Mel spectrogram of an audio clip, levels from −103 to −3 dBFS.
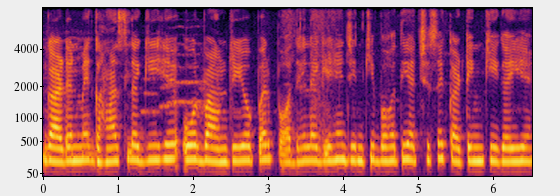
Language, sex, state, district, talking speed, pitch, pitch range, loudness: Hindi, female, Bihar, Patna, 175 wpm, 210 Hz, 205-220 Hz, -16 LUFS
